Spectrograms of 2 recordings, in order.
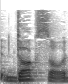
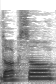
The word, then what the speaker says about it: DOGSO: Doxo. D-O-G-S-O. Das spricht man dann als Wort aus Doxo, genau wie man ja nicht F-I-F-A sagt, sondern FIFA.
